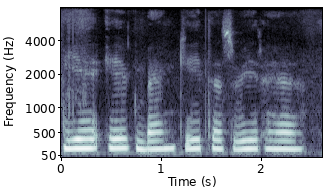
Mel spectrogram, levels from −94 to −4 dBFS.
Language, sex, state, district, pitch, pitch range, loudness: Hindi, male, Assam, Kamrup Metropolitan, 175 Hz, 170-185 Hz, -15 LUFS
